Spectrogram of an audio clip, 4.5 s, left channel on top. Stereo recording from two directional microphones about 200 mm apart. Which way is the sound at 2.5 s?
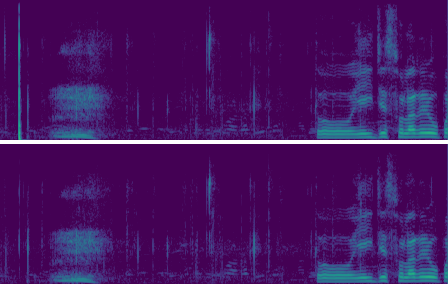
20° left (ahead or behind).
